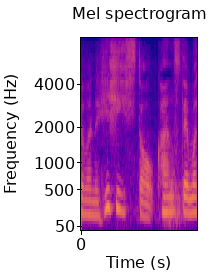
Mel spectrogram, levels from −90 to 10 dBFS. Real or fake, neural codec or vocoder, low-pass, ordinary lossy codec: fake; codec, 16 kHz, 1 kbps, X-Codec, HuBERT features, trained on LibriSpeech; none; none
